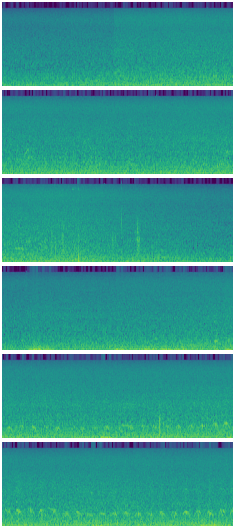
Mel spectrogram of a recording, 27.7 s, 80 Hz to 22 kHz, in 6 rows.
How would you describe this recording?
The highest mountain in the České středohoří, Milešovka (837m), also known as Hromová hora, Milleschauer, Donnersberg is the windiest place in the Czech Republic. The average wind speed is 30.5 km / h, with no wind on average 8 days a year, on average 280 days a year there is a strong wind, there are about 35 storms a year. If it is clear you can see from the top the Giant Mountains, the Jizera Mountains, the Šumava Mountains and sometimes the Alps. The Poet Petr Kabeš watched the weather at the Meteorological Observatory from 1974 to 1977. I tested how the wind could handle the stretched rubber band.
